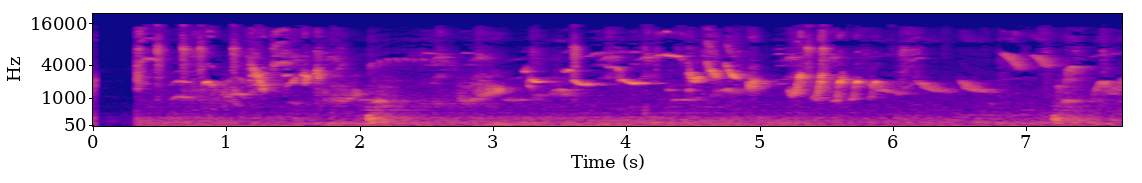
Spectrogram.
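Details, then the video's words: White-rumped shama mating call used as a lure to bring birds into breeding condition: a dense, varied stream of loud whistles, rapid trills and buzzy notes, with occasional low thumps. "Pancingan Suara Murai Batu Kawin"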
